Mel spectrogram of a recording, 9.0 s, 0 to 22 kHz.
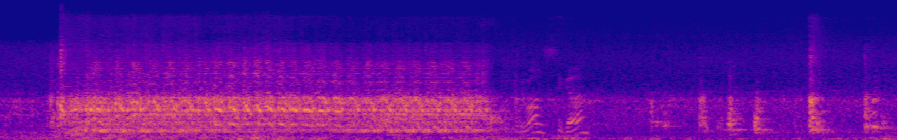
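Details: International B414 four-cylinder diesel tractor, sat 20 years by a pond, glow plug contactor freed: even cranking about four beats a second for several seconds without catching; won't start yet.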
